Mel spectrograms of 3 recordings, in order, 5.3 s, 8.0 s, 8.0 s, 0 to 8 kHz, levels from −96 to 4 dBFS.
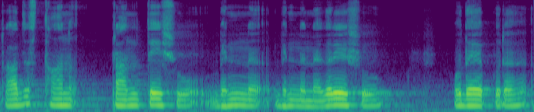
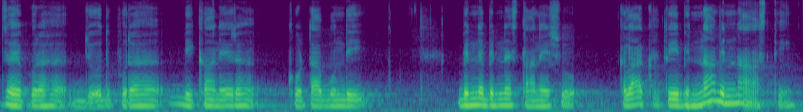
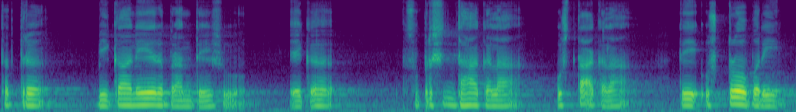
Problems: none marked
